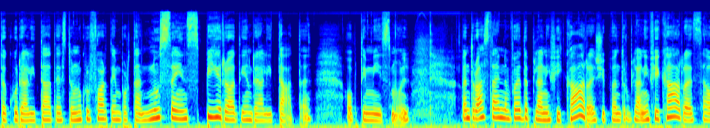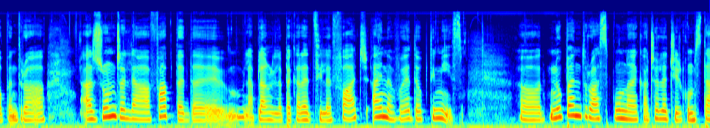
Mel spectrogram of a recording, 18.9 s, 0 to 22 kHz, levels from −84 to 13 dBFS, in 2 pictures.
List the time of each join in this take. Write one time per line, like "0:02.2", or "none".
0:06.1
0:16.7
